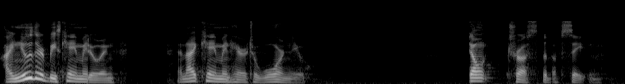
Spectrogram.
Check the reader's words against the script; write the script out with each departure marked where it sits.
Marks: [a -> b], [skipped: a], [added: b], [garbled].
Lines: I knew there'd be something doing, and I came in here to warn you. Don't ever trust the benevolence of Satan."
I knew there'd be [something -> came] doing, and I came in here to warn you. Don't [skipped: ever] trust the [skipped: benevolence] of Satan."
